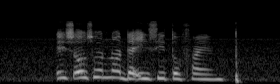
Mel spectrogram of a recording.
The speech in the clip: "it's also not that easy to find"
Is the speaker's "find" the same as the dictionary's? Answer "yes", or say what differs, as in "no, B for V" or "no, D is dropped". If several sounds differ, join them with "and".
no, D is dropped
